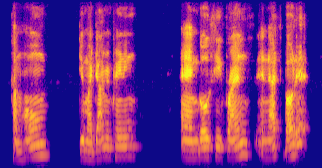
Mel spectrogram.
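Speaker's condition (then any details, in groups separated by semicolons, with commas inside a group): Cerebral palsy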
